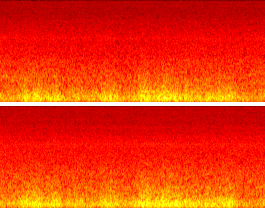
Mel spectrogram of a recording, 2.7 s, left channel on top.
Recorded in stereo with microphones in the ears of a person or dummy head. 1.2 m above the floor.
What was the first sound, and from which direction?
Only background noise.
